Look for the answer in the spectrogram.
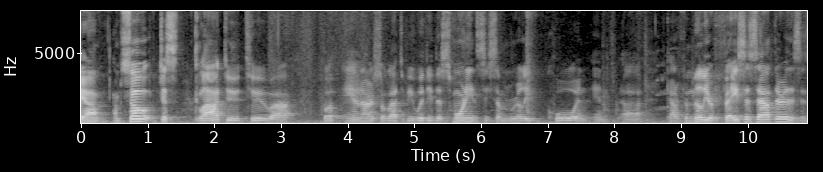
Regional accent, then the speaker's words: Matamoros, Tamaulipas, Mexico; I grew up in Mexico, and I'm one of those kids that as my mom is ready to have me. This is living in the border town of Matamoros.

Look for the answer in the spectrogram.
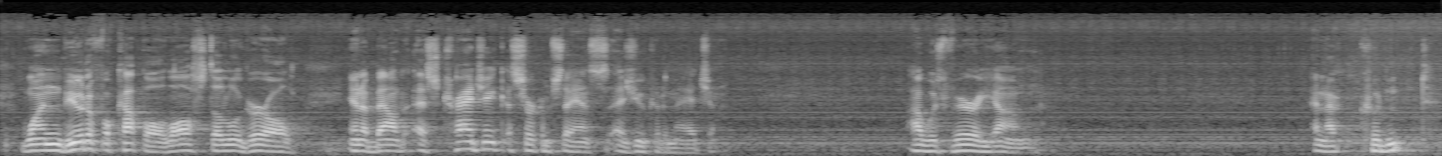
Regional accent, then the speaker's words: West Virginia, United States; moved away as an adult; also born or lived in Arkansas; I was born and reared in West Virginia. Made my way to Fried Hardeman College, and then to Harding College, and then to Northeast Arkansas for 10 years in the 60s

